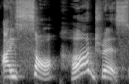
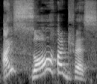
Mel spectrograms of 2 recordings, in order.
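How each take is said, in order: First: The stress is on the word her. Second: The stress is on the word saw.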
